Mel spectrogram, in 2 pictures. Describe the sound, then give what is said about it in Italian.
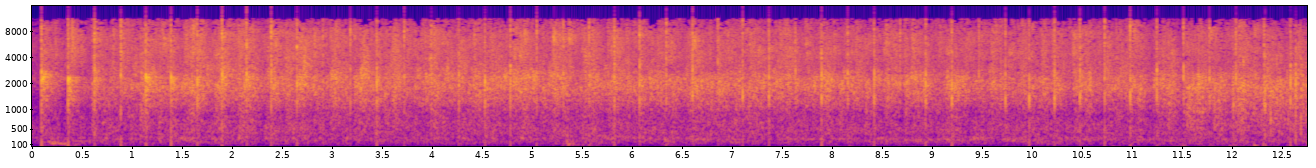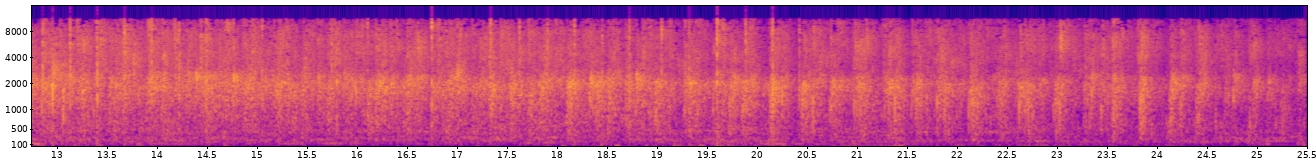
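Sustained, dense applause from a large audience for Massimo Recalcati, many hands clapping steadily and loudly for over twenty seconds without letting up, with no voices standing out. “Il lungo applauso è già testimonianza anche, direi, della capacità proprio divulgativa di Massimo Recalcati.”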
